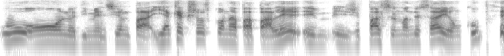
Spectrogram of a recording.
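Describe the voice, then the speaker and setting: A man's high-pitched voice with a non-native accent. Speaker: technical support engineer. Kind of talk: software webinar demo. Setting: online webinar. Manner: halting.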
